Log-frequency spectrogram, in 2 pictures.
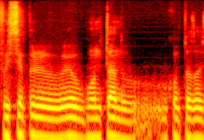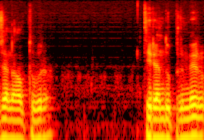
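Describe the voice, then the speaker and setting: With a European Portuguese accent, a man speaks at a moderate pace in a fairly low, dark and mellow voice, monotone and flat, with long, frequent pauses. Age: 30s. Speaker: gaming YouTuber. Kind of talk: channel introduction monologue. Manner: halting, many fillers and repetitions.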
